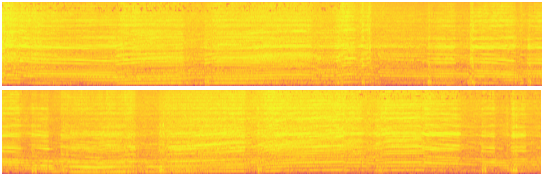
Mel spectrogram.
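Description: A four-stroke racing motorcycle engine screams, revving up and down through gear changes.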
